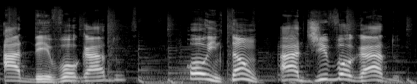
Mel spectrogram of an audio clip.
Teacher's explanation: vai por uma vogal após o d e dividir a sílaba em duas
